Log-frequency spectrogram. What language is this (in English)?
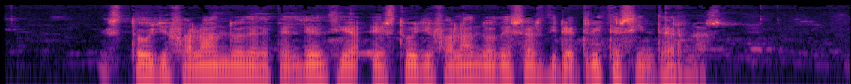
Galician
